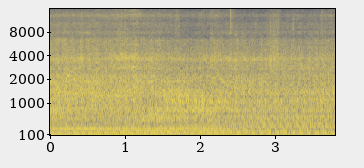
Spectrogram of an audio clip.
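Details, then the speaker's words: 1980 Peterbilt 359 at idle: heavy, uneven, lumpy beat with stumbles, one cylinder not firing; owner suspects a failed injector, one cylinder running coldest and slobbering, needs a tune-up. "poor old trucks running like it ought to be smoother than that I'm not happy with it we'll have to mess with it boys"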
